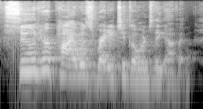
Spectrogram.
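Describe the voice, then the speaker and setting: A woman with a medium-pitched, very lively voice speaks like an elementary teacher at story time. She is encouraging and expressive, keeping her words simple for young listeners. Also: fast. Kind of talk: children's read-aloud with casual talk to families.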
